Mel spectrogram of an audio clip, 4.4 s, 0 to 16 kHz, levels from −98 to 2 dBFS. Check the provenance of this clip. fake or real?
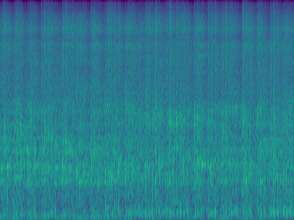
fake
